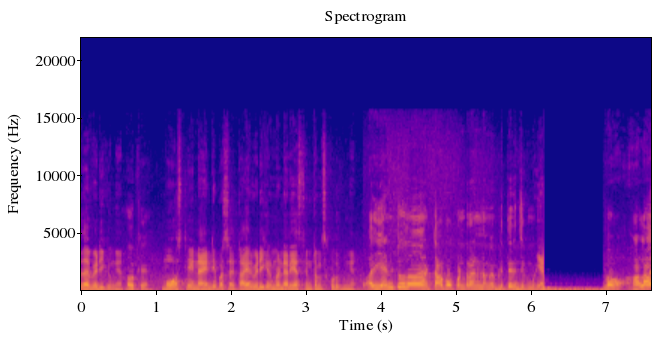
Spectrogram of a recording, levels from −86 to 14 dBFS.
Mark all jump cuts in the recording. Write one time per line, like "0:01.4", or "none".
0:03.6
0:06.3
